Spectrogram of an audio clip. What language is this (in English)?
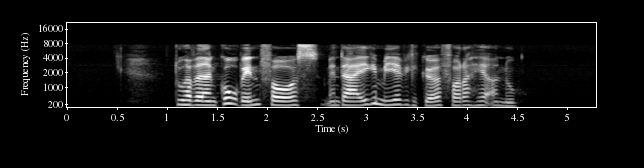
Danish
